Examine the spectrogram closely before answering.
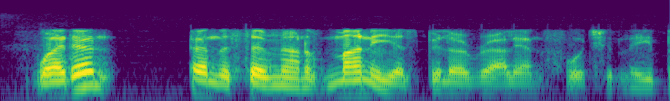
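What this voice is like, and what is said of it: British accent. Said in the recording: “I'm from Britain originally. You can probably tell from my accent.”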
